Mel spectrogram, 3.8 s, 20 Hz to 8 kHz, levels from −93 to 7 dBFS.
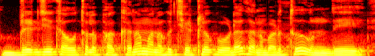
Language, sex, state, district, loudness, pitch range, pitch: Telugu, male, Telangana, Hyderabad, -13 LUFS, 105-125 Hz, 115 Hz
